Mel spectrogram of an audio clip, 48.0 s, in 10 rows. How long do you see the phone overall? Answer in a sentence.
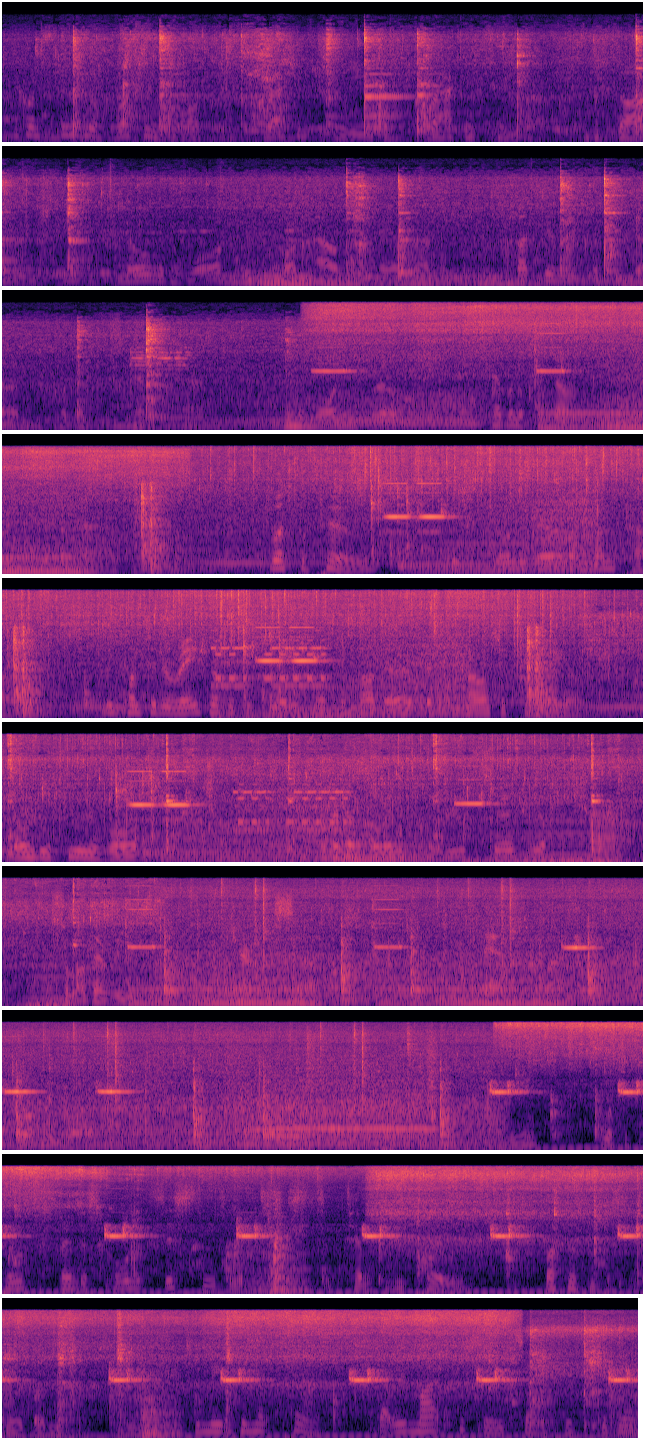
The phone can be heard for 2 seconds in total.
